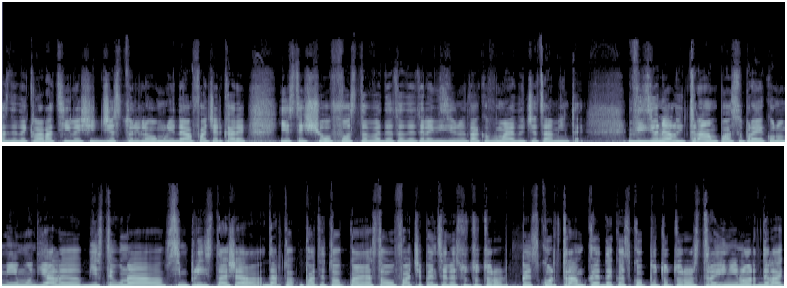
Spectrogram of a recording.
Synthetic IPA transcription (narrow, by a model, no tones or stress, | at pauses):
sʲd̪ed̪e̞klaɾat̪siːle̞ʃid͡ʒe̞st̪uɾile̞o̞mulujd̪e̞afat͡ʃe̞rʲkaɾe̞je̞st̪e̞ʃio̞fost̪əve̞d̪e̞t̪əd̪e̞t̪e̞le̞viziune̞d̪akəvəmajad̪ut͡ʃe̞t̪sʲa̰mint̪e̞̰ | viziunealujt̪ɾampasupɾae̞ko̞no̞mije̞jmo̞nd̪ialeje̞st̪e̞unasimplist̪əaʃad̪art̪pat̪e̞t̪oajast̪ao̞fat͡ʃe̞pe̞ɨnt̪sele̞sult̪ut̪uɾo̞̰rpe̞skurt̪ːɾamp̚kɾe̞d̪ekəsko̞put̪ut̪uɾo̞rst̪ɾəinilo̞rd̪e̞la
